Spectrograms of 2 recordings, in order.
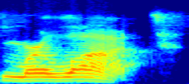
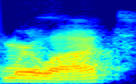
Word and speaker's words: merlot: more lot i like merlot you laugh laugh laugh right uh it's not pronounced more lot we know that it's pronounced merlot but we say that french word very easily merlot not merlot but if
